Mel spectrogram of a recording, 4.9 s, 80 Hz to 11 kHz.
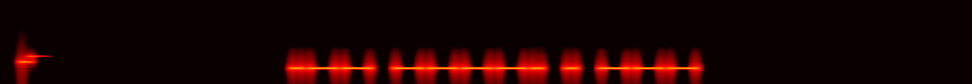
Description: Morse code, heard as a keyed tone, about 28 wpm, 700 Hz. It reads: W9EO
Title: Easy Call Signs - 28wpm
